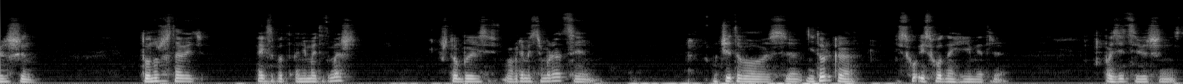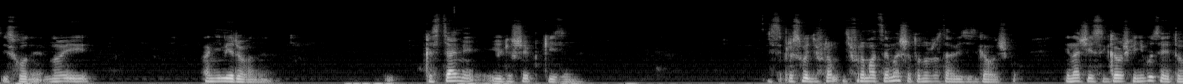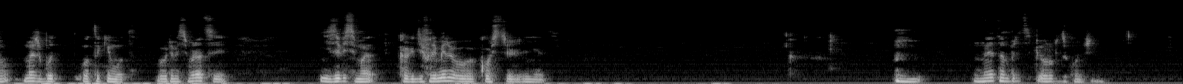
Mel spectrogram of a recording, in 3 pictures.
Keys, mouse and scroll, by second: 8.7 Tab, 9.4 z, 9.9 z, 10.8 KP_Divide, 11.1 z, 12.4 a, 14.1 right click, 14.1 g, 15.9 a, 18.9 Tab, 20.2 a, 24.4-25.0 middle drag, 24.7-25.1 right drag, 25.0 click, 25.1-25.5 middle drag, 25.5 click, 25.5 right click, 25.6-27.3 middle drag, 27.3 KP_1.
